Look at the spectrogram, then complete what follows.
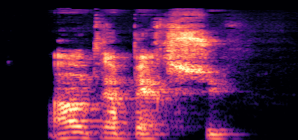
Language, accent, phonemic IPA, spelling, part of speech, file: French, Canada, /ɑ̃.tʁa.pɛʁ.sy/, entraperçus, adjective, LL-Q150 (fra)-entraperçus.wav
- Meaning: masculine plural of entraperçu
